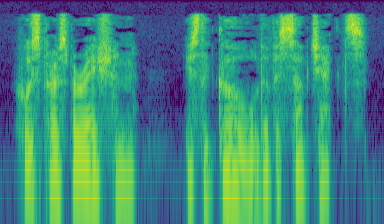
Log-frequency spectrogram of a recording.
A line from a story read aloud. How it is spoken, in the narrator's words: Jolenta, whose fear ... whispered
